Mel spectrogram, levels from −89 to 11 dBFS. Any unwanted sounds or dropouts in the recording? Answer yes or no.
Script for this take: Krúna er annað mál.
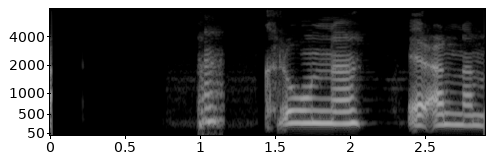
yes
